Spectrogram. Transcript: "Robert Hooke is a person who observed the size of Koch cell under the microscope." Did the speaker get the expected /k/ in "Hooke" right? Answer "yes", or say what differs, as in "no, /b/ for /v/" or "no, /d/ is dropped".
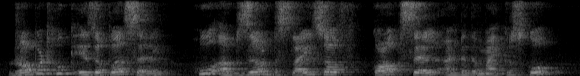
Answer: yes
